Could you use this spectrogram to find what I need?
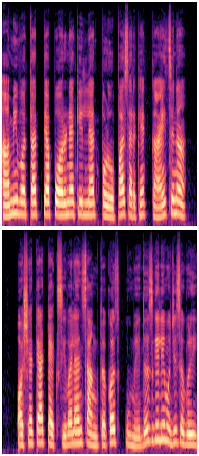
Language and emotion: Goan Konkani, sad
